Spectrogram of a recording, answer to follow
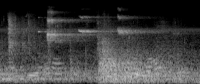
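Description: Basketball play on a hardwood gym court: sneakers squeaking briefly a few times and the ball thumping, with players' voices in the hall.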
